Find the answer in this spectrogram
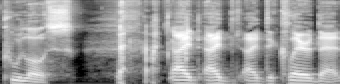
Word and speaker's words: Poulos: kid don't let him kid you people it's pronounced pulos I I I declared that in 2007 Greek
